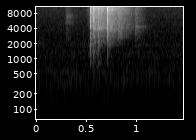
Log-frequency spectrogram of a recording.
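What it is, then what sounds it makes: Bar soap being scored with a blade. A thin metal blade scores diagonally across a solid, hand-sized, light green bar of soap held in the hand. A faint tick comes first, then a bright, crisp, half-second scratch concentrated in the high frequencies, with two sharp peaks before it fades out quickly.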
